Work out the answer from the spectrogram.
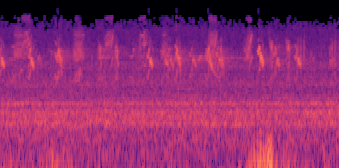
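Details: A pair of dusky woodswallows feeding three chicks at their nest in South Australia. Faint, high chirps repeat about twice a second throughout, over a steady low background hum.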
